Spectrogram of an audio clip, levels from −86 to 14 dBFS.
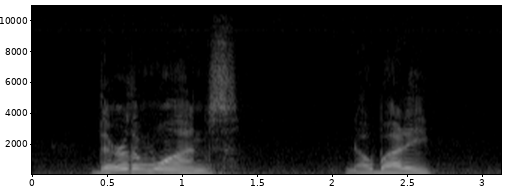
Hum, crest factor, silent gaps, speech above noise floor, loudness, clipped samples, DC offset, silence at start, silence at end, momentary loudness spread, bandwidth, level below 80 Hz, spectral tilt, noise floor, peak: none; 18 dB; none; 32 dB; -36 LUFS; under 0.1%; under 0.1%; 0.4 s; 0.45 s; 16 LU; 11 kHz; -64 dBFS; -7 dB/octave; -67 dBFS; -20 dBFS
